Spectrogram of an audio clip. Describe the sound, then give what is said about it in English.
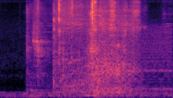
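The mechanical door of an outfitting station under the south part of the outer wall slides shut with a rumbling, hissing grind that swells over a few seconds, with a couple of sharp clanks before the noise cuts off as it locks. “The door locks behind us.”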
